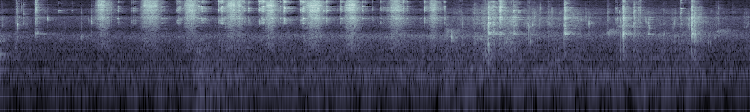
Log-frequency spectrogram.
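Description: Bitter gourds scrubbed clean with a brush at home, giving soft repeated scratchy bristle strokes with light clinks of a bowl or utensil, close and steady, with no talk.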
